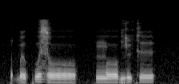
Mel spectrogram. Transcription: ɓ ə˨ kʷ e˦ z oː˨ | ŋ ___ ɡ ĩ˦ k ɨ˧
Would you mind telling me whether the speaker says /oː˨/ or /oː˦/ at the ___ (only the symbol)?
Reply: oː˨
